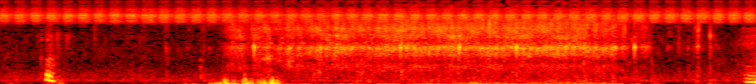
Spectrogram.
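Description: Steady high-pitched, evenly pulsing chorus of insects. A second, lower buzzing call joins about two seconds in and stops abruptly a second before the end. A dull low thump comes just as it starts.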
